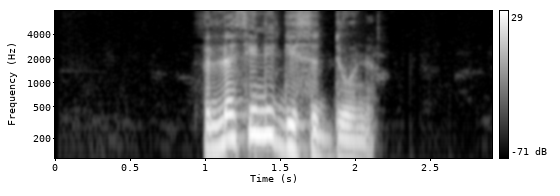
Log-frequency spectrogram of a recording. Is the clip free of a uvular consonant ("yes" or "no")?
yes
